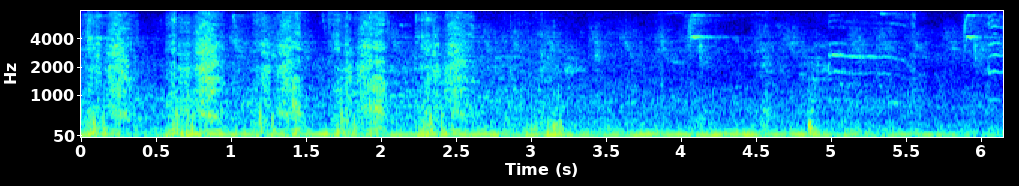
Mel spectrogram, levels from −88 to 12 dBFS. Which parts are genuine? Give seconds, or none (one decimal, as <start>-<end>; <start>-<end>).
5.6-6.2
